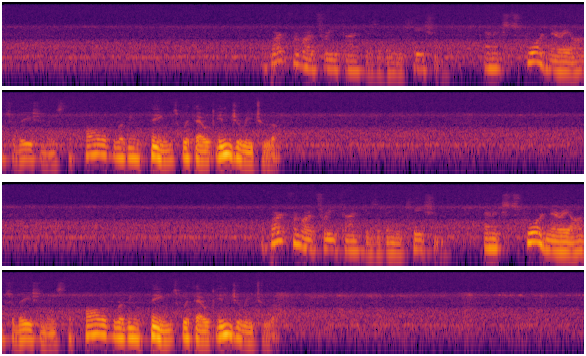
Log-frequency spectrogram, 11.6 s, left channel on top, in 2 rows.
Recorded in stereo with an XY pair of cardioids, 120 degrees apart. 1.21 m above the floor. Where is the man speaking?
60° right, 3 m; by 8.7 s 55° left, 0.7 m.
